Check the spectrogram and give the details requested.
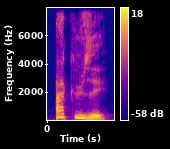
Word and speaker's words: accuser: Accuser. You don't need to pronounce double C here, because normally we only pronounce this K.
